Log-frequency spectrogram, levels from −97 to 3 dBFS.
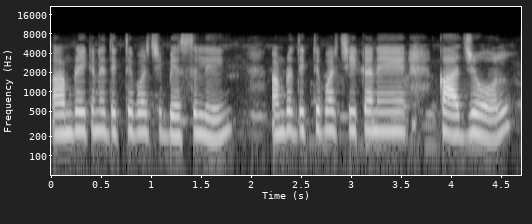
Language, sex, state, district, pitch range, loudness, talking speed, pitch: Bengali, female, Assam, Hailakandi, 225-245 Hz, -19 LUFS, 130 wpm, 240 Hz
